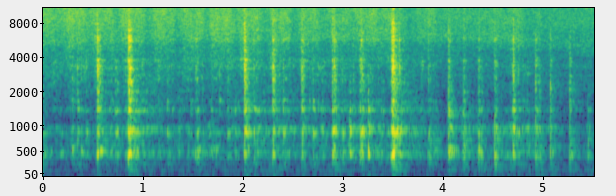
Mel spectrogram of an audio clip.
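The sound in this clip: Garlic and shallots sizzle in a pot as a soup base for smoky tomato and cannellini bean soup, a steady frying hiss broken by many light taps and scrapes of stirring.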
